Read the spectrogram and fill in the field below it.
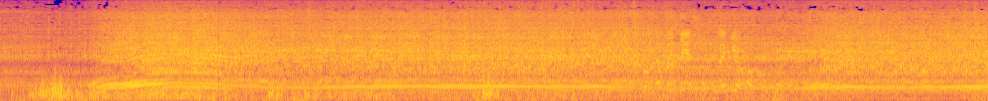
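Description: A small motor cultivator whines loudly and steadily.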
